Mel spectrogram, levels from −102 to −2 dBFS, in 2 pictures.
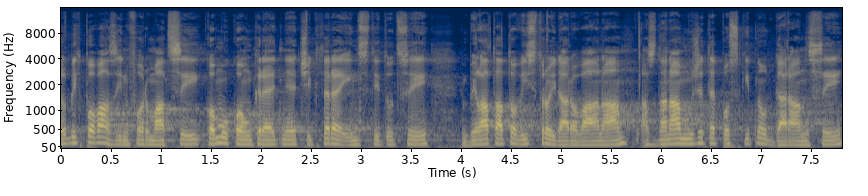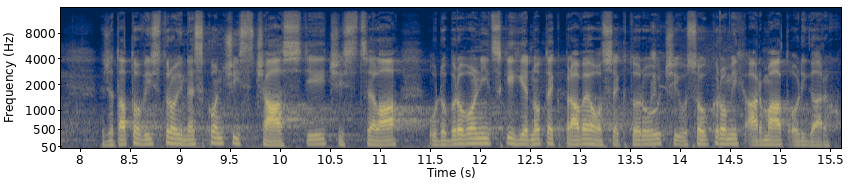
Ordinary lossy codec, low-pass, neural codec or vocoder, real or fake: AAC, 96 kbps; 14.4 kHz; none; real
